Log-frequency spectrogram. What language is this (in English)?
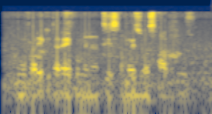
Swahili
